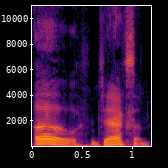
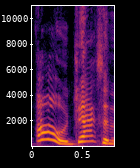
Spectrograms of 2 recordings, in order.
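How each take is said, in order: First: It sounds disparaging and dismissive. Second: It sounds admiring and enthusiastic.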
